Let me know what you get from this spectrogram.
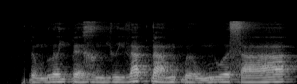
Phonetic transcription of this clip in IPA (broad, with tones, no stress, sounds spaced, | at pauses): ɗ ə˨˩˨ m l ə˧ j ɓ ɛ˨˩˦ ɣ ə˨˩ ŋ j ɨ˨˩ j l a˦˥ k̚ ɗ a˨˩˦ ŋ ɓ ə˨˩ w ɲ u˧ ə̯ s aː˧˥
